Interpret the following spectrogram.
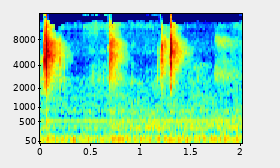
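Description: Three light clicks and taps as a bank of aluminium-housed wirewound resistors strung on bare copper wire is handled on the bench. The first click is the loudest.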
